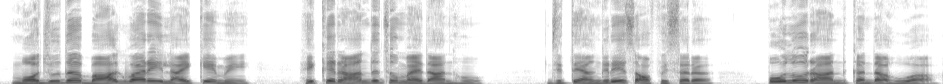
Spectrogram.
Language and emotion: Sindhi, neutral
